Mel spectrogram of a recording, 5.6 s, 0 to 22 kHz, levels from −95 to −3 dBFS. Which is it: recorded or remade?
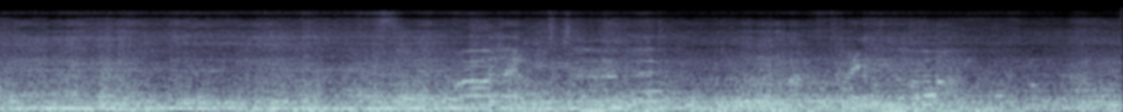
remade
